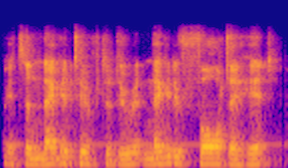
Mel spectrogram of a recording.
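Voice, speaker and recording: Casual male game master, mid-pitched, explaining moves and rules at the table. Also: level tone, normal speed, highs cut off.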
